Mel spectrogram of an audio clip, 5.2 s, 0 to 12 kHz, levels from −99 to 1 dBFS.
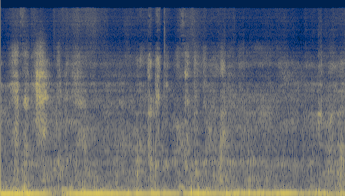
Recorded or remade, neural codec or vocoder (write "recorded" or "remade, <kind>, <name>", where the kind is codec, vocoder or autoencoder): remade, codec, SNAC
